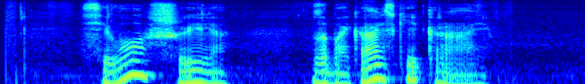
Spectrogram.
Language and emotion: Russian, sad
